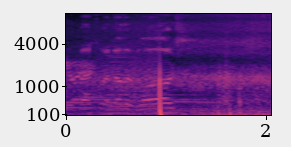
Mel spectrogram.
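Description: Low rumble of road traffic with faint voices talking in the background, and a single sharp tap about halfway through.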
